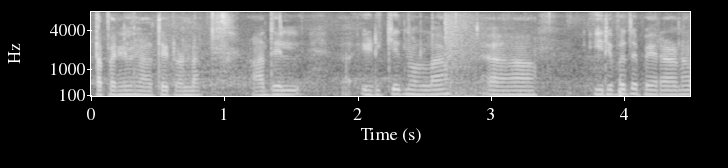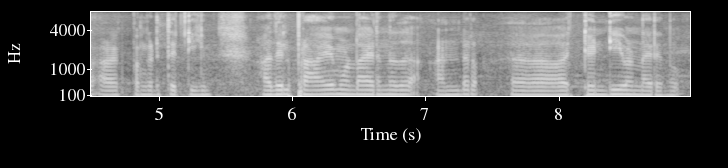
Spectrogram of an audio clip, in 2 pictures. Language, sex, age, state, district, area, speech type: Malayalam, male, 18-30, Kerala, Idukki, rural, spontaneous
